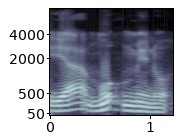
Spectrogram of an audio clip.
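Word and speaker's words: يا مؤمن: কিন্তু আসল উচ্চারণটা হচ্ছে ইয়া মুমিনু। এখানে মিমের পরে একটা হামজা রয়েছে। একটুখানি ধাক্কা হবে এভাবে।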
